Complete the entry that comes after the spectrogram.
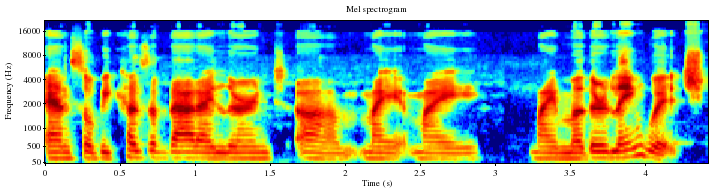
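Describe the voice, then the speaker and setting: The recording is very clean, with a silent background. A woman speaks in a fairly low voice with a bright, sharp tone. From US, Mexican immigrant family. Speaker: panelist. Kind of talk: casual discussion.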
